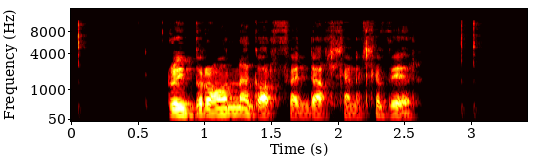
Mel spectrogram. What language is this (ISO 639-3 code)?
cym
